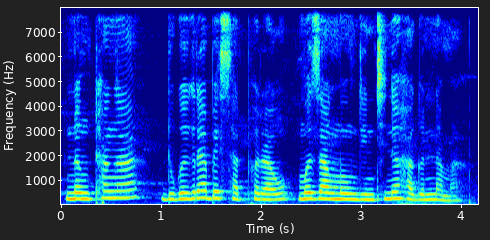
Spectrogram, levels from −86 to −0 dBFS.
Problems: low volume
